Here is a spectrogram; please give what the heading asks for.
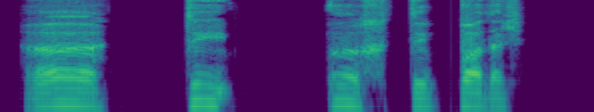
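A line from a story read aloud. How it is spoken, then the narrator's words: Hoarse rasp. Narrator (Russian): прохрипел трибун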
